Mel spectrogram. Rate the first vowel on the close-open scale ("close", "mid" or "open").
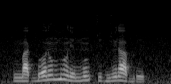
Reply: open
